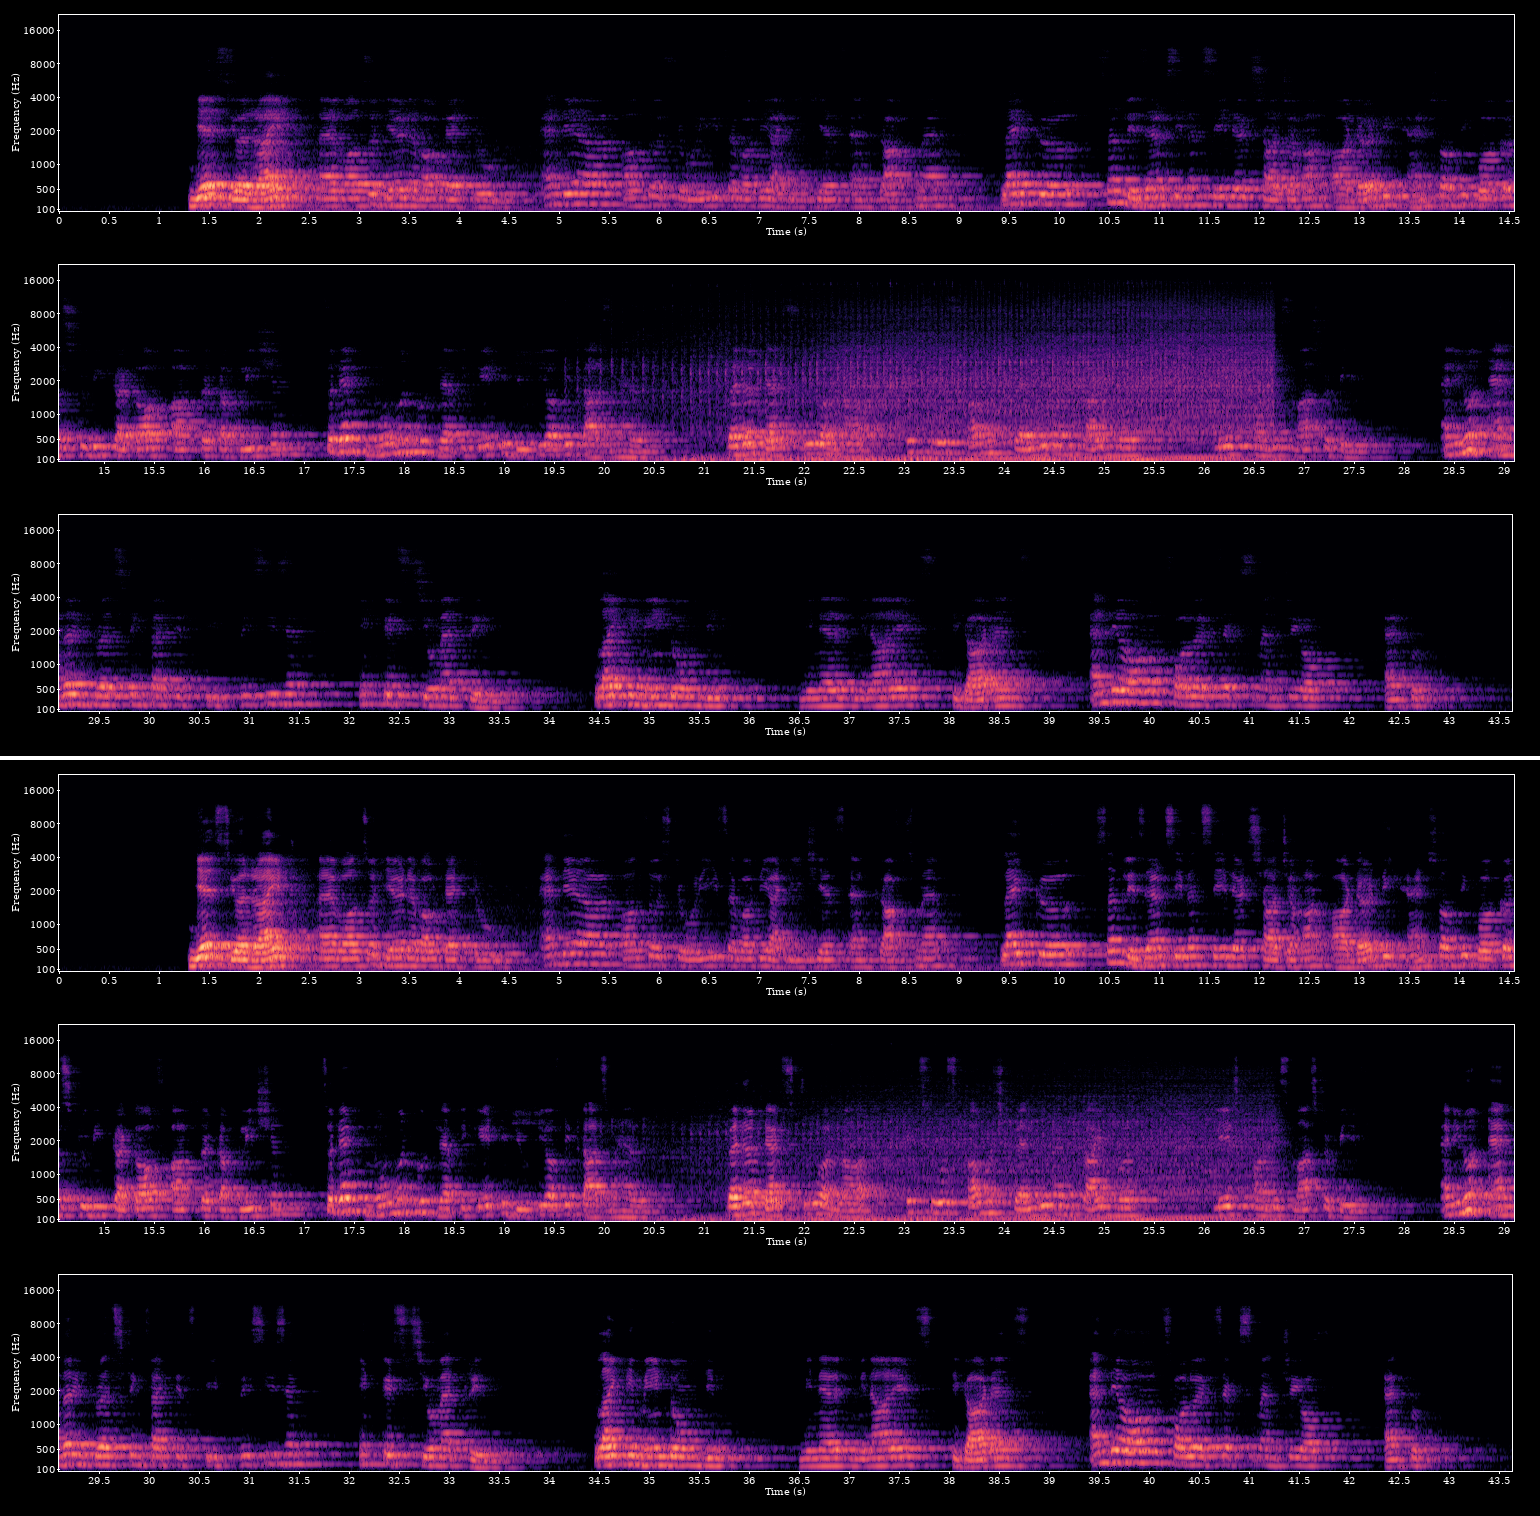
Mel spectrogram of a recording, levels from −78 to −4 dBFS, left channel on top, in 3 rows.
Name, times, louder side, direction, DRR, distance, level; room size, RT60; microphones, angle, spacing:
voice 1, 1.3-9.0 9.4-10.2 10.5-16.8 17.2-20.4 21.2-22.7 23.0-25.4 26.1-27.6 28.4-31.6 32.1-33.5 34.4-35.8 36.5-37.7 38.0-38.7 39.4-41.8 42.3-42.8, right 2 dB, 70° right, 5 dB, 0.8 m, -28 dB
Idling / Accelerating revving vroom, 19.6-26.7, left 3 dB, 40° left, 0.4 m, -37 dB
7.4 x 6.3 x 2.6 m, 1.4 s
head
